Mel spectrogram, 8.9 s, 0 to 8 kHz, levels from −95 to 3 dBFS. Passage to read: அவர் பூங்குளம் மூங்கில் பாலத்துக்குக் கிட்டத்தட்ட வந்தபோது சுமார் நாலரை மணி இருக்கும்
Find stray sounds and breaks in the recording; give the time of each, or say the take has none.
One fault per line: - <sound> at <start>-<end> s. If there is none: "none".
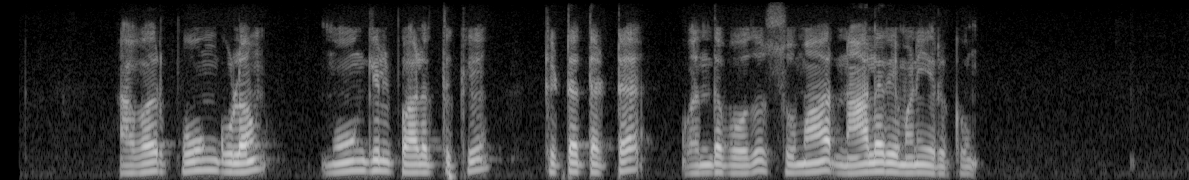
none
